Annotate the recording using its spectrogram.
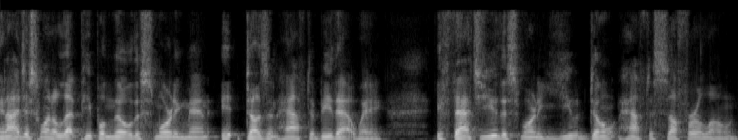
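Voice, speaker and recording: With an ordinary speaking voice, a man at medium pitch speaks at a moderate pace and with lively intonation. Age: 50s. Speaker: pastor, former pro hockey player. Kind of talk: sermon.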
